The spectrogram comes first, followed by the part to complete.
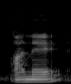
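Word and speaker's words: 姉: city we have ane ane sounds very much like ani but different pronunciation there whereas little sister also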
